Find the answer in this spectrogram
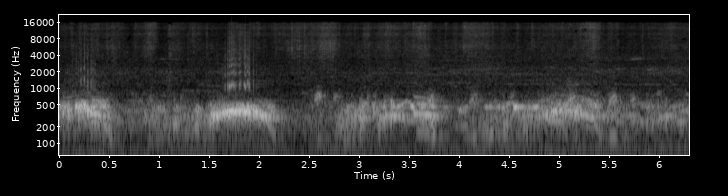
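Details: A female domestic pigeon calling a male, a lure call. Deep rolling coos swell and fade in phrases about every two seconds, with a small-room echo.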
